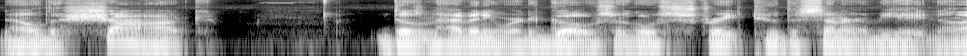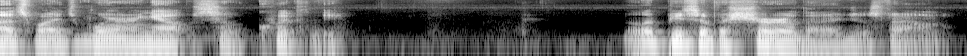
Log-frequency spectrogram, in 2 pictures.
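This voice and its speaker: On a very clean recording with a silent background, a man speaks fairly quickly at a medium pitch, somewhat breathy, with ordinary pitch variation, big swings in loudness, and long, frequent pauses. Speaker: beyblade youtuber. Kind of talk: tutorial.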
